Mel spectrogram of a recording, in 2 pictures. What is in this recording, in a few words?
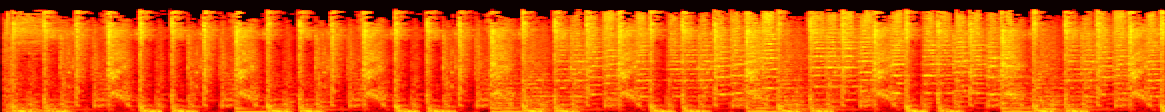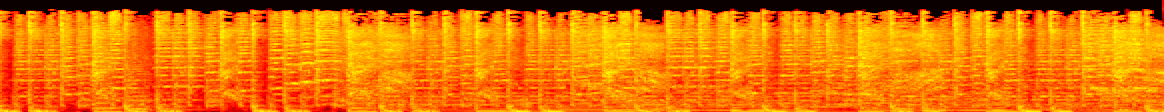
Drum Beats Ringtone; Telugu; from Peddanna (Pethanna) Mov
